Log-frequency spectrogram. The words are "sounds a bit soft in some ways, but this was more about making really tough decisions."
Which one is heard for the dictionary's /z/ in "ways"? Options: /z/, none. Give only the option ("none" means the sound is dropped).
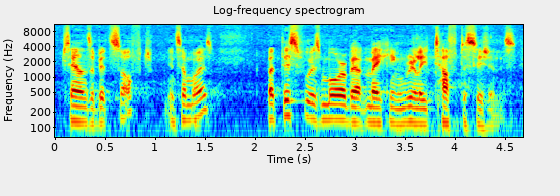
/z/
